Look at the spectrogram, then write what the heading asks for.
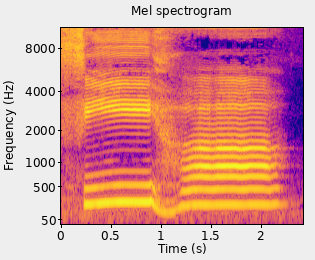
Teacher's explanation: فی یا مد کا رول ہو رہا ہے، یا ساکن سے پہلے کسرہ یعنی زیر کی حرکت ہے، یا مد ہو رہی ہے تو اس کو ہم 2 حرکت لمبا کھینچیں گے، 2 کاؤنٹس مقدار ہوگی۔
